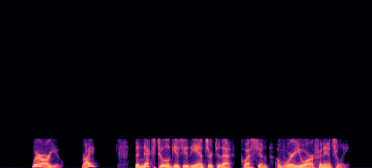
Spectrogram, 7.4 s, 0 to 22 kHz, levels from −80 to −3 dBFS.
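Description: Nothing stood out on listening to this speech, which carries the narrow telephone band of G.711 telephone coding with no content above roughly 3.8 kHz.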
